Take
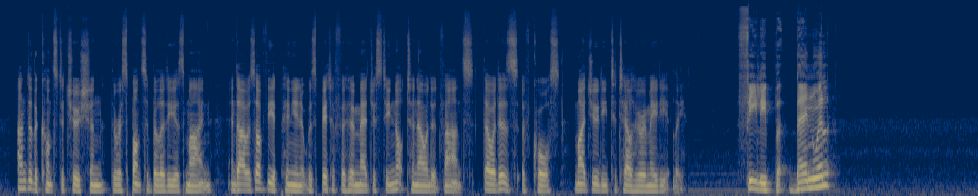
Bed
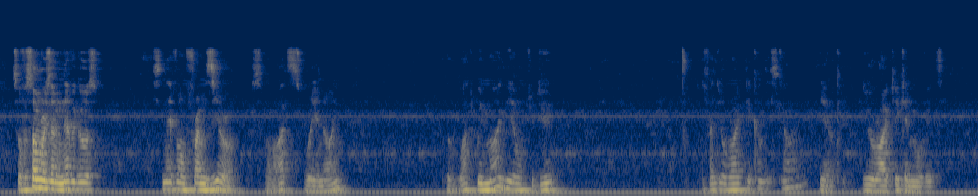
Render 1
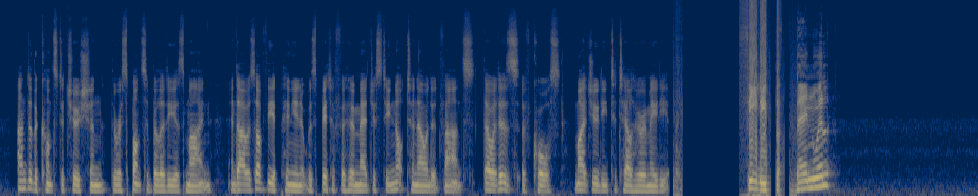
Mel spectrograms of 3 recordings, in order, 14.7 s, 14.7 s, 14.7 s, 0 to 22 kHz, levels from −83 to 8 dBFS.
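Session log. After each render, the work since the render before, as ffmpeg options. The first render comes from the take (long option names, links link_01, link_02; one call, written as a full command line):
ffmpeg -i in.wav -filter_complex "[0:a]asettb=1/sr,asplit=3[link_01][link_02][link_03];[link_01]atrim=end=6.904[link_04];[link_02]atrim=start=6.9:end=8.94,asetpts=PTS-STARTPTS,afade=type=in:duration=0.004:curve=qsin,afade=type=out:start_time=2.036:duration=0.004:curve=qsin,asplit=2[link_05][link_06];[link_06]adelay=21,volume=-9.5dB[link_07];[link_05][link_07]amix=inputs=2:normalize=0,atrim=end_sample=89964[link_08];[link_03]atrim=start=8.936[link_09];[link_04][link_08]acrossfade=duration=0.004:curve1=hsin:curve2=qsin[link_10];[link_10][link_09]acrossfade=duration=0.004:curve1=qsin:curve2=hsin,asettb=1/sr,asplit=3[link_11][link_12][link_13];[link_11]atrim=end=10.044[link_14];[link_12]atrim=start=10.04:end=11.96,asetpts=PTS-STARTPTS,afade=type=in:duration=0.004:curve=qsin,afade=type=out:start_time=1.916:duration=0.004:curve=qsin,acrusher=bits=4:dc=4:mix=0:aa=0.000001[link_15];[link_13]atrim=start=11.956[link_16];[link_14][link_15]acrossfade=duration=0.004:curve1=hsin:curve2=qsin[link_17];[link_17][link_16]acrossfade=duration=0.004:curve1=qsin:curve2=hsin" out.wav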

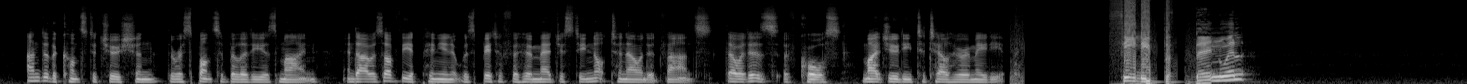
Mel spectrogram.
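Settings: ffmpeg -i in.wav -filter_complex "[0:a]asettb=1/sr,asplit=3[link_01][link_02][link_03];[link_01]atrim=end=4.954[link_04];[link_02]atrim=start=4.95:end=5.76,asetpts=PTS-STARTPTS,afade=type=in:duration=0.004:curve=qsin,afade=type=out:start_time=0.806:duration=0.004:curve=qsin,highshelf=frequency=11000:gain=6[link_05];[link_03]atrim=start=5.756[link_06];[link_04][link_05]acrossfade=duration=0.004:curve1=hsin:curve2=qsin[link_07];[link_07][link_06]acrossfade=duration=0.004:curve1=qsin:curve2=hsin,asettb=1/sr,asplit=3[link_08][link_09][link_10];[link_08]atrim=end=11.464[link_11];[link_09]atrim=start=11.46:end=12.11,asetpts=PTS-STARTPTS,afade=type=in:duration=0.004:curve=qsin,afade=type=out:start_time=0.646:duration=0.004:curve=qsin,afreqshift=-110[link_12];[link_10]atrim=start=12.106[link_13];[link_11][link_12]acrossfade=duration=0.004:curve1=hsin:curve2=qsin[link_14];[link_14][link_13]acrossfade=duration=0.004:curve1=qsin:curve2=hsin,asplit=3[link_15][link_16][link_17];[link_15]atrim=end=8.042[link_18];[link_16]atrim=start=8.038:end=9.372,asetpts=PTS-STARTPTS,volume=3.5dB[link_19];[link_17]atrim=start=9.368[link_20];[link_18][link_19]acrossfade=duration=0.004:curve1=hsin:curve2=hsin[link_21];[link_21][link_20]acrossfade=duration=0.004:curve1=hsin:curve2=hsin" out.wav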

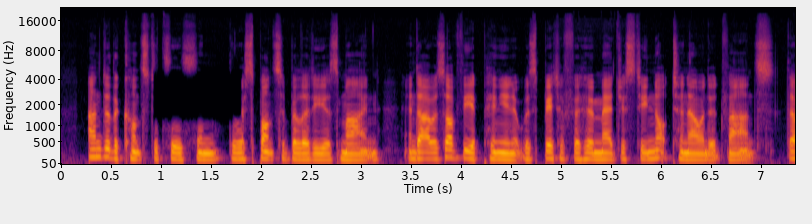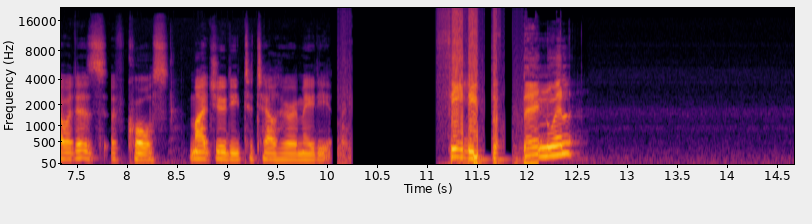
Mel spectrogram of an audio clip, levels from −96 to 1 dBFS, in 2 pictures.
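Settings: ffmpeg -i in.wav -filter_complex "[0:a]asettb=1/sr,asplit=3[link_01][link_02][link_03];[link_01]atrim=end=0.914[link_04];[link_02]atrim=start=0.91:end=1.81,asetpts=PTS-STARTPTS,afade=type=in:duration=0.004:curve=qsin,afade=type=out:start_time=0.896:duration=0.004:curve=qsin,asuperstop=centerf=2400:order=20:qfactor=0.55[link_05];[link_03]atrim=start=1.806[link_06];[link_04][link_05]acrossfade=duration=0.004:curve1=hsin:curve2=qsin[link_07];[link_07][link_06]acrossfade=duration=0.004:curve1=qsin:curve2=hsin" out.wav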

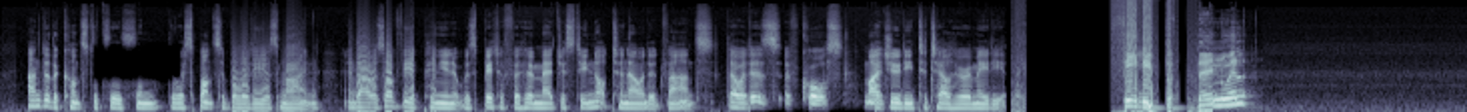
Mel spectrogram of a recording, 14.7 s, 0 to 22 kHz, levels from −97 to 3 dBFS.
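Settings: ffmpeg -i in.wav -filter_complex "[0:a]asettb=1/sr,asplit=3[link_01][link_02][link_03];[link_01]atrim=end=2.294[link_04];[link_02]atrim=start=2.29:end=4.35,asetpts=PTS-STARTPTS,afade=type=in:duration=0.004:curve=qsin,afade=type=out:start_time=2.056:duration=0.004:curve=qsin,aeval=exprs='clip(val(0),-1,0.0316)':channel_layout=same[link_05];[link_03]atrim=start=4.346[link_06];[link_04][link_05]acrossfade=duration=0.004:curve1=hsin:curve2=qsin[link_07];[link_07][link_06]acrossfade=duration=0.004:curve1=qsin:curve2=hsin,asettb=1/sr,asplit=3[link_08][link_09][link_10];[link_08]atrim=end=7.484[link_11];[link_09]atrim=start=7.48:end=8.74,asetpts=PTS-STARTPTS,afade=type=in:duration=0.004:curve=qsin,afade=type=out:start_time=1.256:duration=0.004:curve=qsin,highpass=frequency=240:width=0.5412,highpass=frequency=240:width=1.3066[link_12];[link_10]atrim=start=8.736[link_13];[link_11][link_12]acrossfade=duration=0.004:curve1=hsin:curve2=qsin[link_14];[link_14][link_13]acrossfade=duration=0.004:curve1=qsin:curve2=hsin" out.wav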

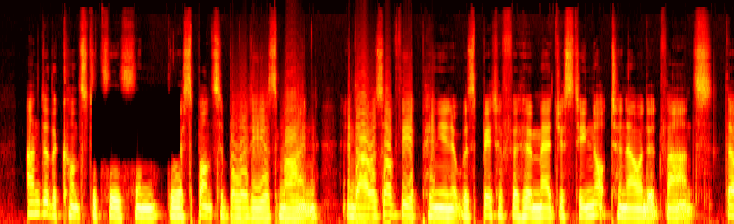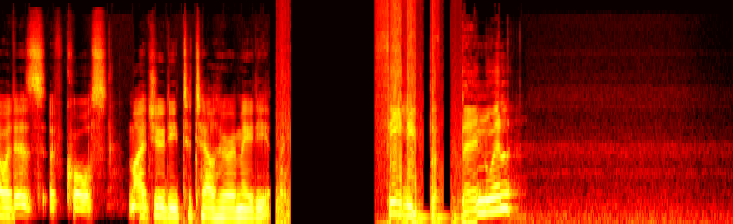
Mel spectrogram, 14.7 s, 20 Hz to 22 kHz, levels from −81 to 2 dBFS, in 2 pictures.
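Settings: ffmpeg -i in.wav -af "dynaudnorm=framelen=110:gausssize=11:maxgain=6.5dB,alimiter=level_in=13dB:limit=-1dB:release=50:level=0:latency=1" out.wav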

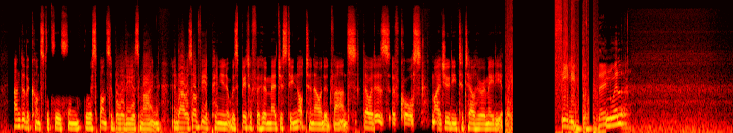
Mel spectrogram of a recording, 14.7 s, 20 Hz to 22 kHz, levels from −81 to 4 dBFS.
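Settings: ffmpeg -i in.wav -af "areverse,acompressor=threshold=-16dB:ratio=10,areverse,alimiter=limit=-18dB:level=0:latency=1:release=54" out.wav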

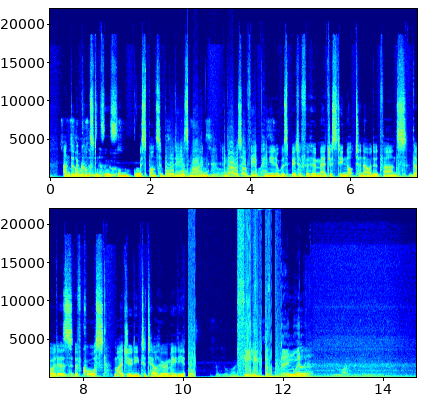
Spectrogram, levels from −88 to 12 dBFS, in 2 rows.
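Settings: ffmpeg -i in.wav -i bed.wav -filter_complex "[1:a]volume=-15dB[link_01];[0:a][link_01]amix=inputs=2:normalize=0" out.wav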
